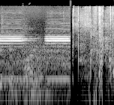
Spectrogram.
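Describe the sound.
A car alarm blares a steady, piercing high electronic tone with a brief break in the middle, then cuts off into a burst of voices and rough noise.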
